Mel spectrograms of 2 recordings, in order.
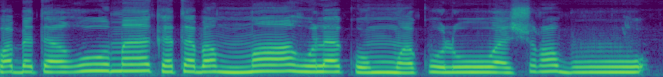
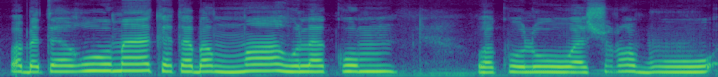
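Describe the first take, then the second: First: It is read straight through without stopping. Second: It stops after lakum, then goes on. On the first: The reader follows the preferred way of continuing. "Itu lambang shad kecil diutamakan wasol" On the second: The reader has run out of breath. "boleh di ini berhenti"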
